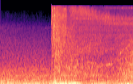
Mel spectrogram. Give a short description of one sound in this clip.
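A grappling gun fires with a sharp hiss.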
